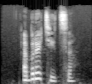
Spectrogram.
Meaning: 1. to turn (to) 2. to speak (to); to address; to go to 3. to apply (to) 4. to appeal 5. to take to, to take (flight) 6. passive of обрати́ть (obratítʹ)
- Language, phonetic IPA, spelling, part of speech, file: Russian, [ɐbrɐˈtʲit͡sːə], обратиться, verb, Ru-обратиться.ogg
